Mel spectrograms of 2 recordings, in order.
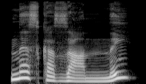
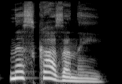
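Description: First: Несказанний said slowly with a long нн and stress on за; stress on suffix. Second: Несказаний said with a single short н and stress on the root. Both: Shown as a demonstration. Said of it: "Порівняй".

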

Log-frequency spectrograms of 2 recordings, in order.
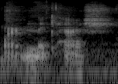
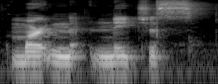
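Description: First: "Nakash" with a sh ending, very soft; alternative pronunciation. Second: "Necas" said with an s at the end; first pronunciation. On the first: Card breaker trying another way of saying it, "Nakash" ending in sh. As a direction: quietly offer "Nakash", ending in sh. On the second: Card breaker reading out a canvas card, "Necas" ending in s. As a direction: say "Necas" ending in a plain s sound. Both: Shown as a demonstration. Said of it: "Or Nakash".

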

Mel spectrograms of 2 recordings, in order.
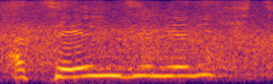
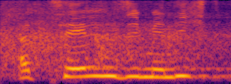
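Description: No difference in how they are said.

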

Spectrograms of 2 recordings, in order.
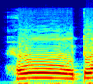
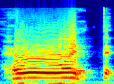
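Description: First: حوت drawn out as huutun, higher; voweled ending. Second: حوت as long, high huut, released t; sukun ending. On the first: Teacher testing the ending, حوت as huutun. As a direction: sound a full "-tun" on حوت. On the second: Teacher pausing on the word, حوت as huut. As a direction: stretch حوت and stop on a bare t. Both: Shown as a demonstration. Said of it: "هقف بالسكون".

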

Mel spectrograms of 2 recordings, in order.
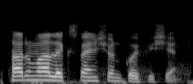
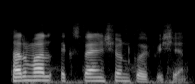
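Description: Both takes have the same delivery.

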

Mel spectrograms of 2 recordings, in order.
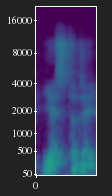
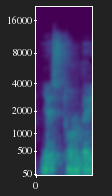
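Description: First: Yesterday said in full as yes-ter-day, with a clear -day ending; yesterday, every syllable sounded; English pronunciation. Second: Yesterday said as yester-d, the final -day clipped off; yesterday, last syllable swallowed; alternative pronunciation. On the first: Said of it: "شکل انگلیسی". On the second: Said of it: "در بعضی تلفظهایی که ... افرو امریکانس ها هست یا که دیگر تلفظهای هندی". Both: Shown as a demonstration.

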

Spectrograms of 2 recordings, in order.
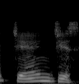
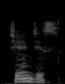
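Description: First: "चेंजेस" in two separate beats, चें-जेस; split into syllables. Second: Said in the usual way. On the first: Shown as a demonstration. Teacher showing two syllables, "चेंजेस" split in two. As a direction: say "चेंजेस" with a break in the middle. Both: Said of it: "इसमें भी दो syllables".

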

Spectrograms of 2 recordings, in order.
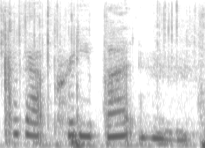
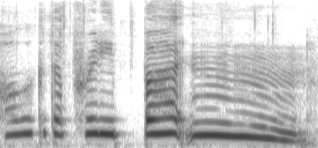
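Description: First: Softer, hushed echo of the delight; soft repeat. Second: Higher, louder, thrilled cry of delight. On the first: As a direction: murmur it back to yourself. Repeats softly to herself. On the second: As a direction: gush over the pretty button. Delighted at a button. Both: Real, not acted.

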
